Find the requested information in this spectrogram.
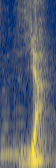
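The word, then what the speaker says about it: יה: Qu'on ne doit pas changer, car dès que vous voyez les formes Yod et He, vous le prononcez directement Ya.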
